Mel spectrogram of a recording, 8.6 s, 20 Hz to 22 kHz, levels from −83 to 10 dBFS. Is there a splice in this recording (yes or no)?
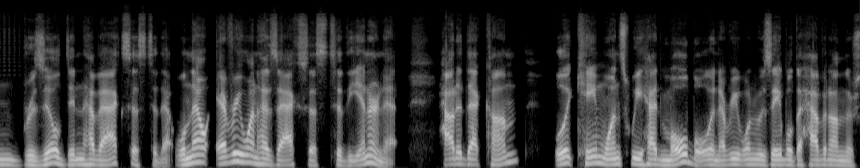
no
